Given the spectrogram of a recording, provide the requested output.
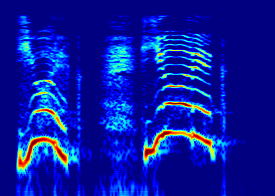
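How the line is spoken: Sudden joyful cry. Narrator (Russian): вдруг Лира радостно вскрикнула

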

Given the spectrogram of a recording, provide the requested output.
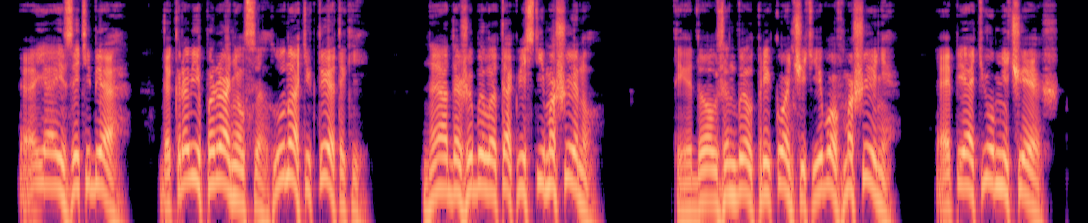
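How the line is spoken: Shouting up close. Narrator (Russian): Майерс ... закричать на него с более близкого расстояния

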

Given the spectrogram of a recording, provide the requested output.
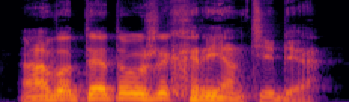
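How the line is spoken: Angry, through gritted teeth. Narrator (Russian): зло процедил Эрих Вакс

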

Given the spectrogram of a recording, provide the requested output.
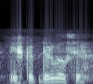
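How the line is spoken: Gloomy. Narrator (Russian): мрачно кивнул

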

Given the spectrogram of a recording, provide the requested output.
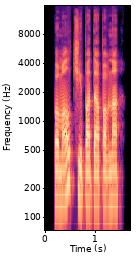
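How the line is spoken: Sharp scolding shout. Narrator (Russian): прикрикнула та, что с вязанием

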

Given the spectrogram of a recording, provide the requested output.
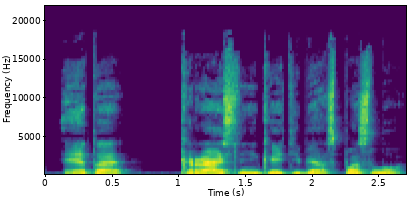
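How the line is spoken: Loud, after drinking wine. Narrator (Russian): громко говорил дядя Сережа, опрокинувший в глотку полстакана домашнего вина

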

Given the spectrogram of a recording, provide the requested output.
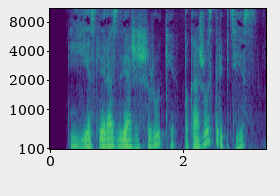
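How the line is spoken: Affectionate purring mew. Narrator (Russian): ласково промяукала я

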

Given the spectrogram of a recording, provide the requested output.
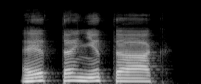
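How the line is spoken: Mage's gloomy reply. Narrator (Russian): мрачно отозвался маг

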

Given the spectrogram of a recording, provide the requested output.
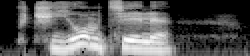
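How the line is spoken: Upset, through gritted teeth. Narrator (Russian): процедила я сквозь зубы, окончательно расстроившись

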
